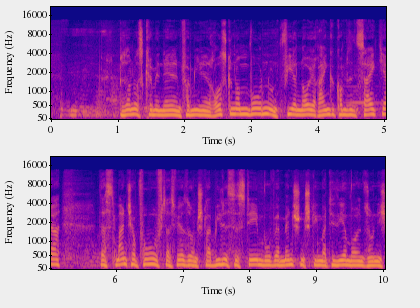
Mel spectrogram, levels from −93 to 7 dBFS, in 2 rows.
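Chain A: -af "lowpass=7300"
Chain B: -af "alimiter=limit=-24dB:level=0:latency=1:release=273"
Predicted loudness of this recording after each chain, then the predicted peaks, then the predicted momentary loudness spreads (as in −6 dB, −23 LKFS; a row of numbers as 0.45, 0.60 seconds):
−22.0, −32.5 LKFS; −13.0, −24.0 dBFS; 11, 6 LU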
